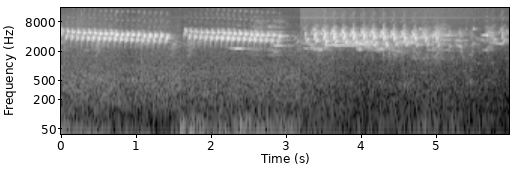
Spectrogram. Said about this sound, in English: brings us the song of the modest alavi, or the Hawaii creeper. This little bird works with other honey creepers to protect its chicks from predators like the Hawaiian hawk.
